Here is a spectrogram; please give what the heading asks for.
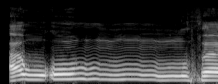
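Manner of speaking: আও উনসা drawn out slowly, the নুন hidden in a nasal hum before সা; slow nasal ikhfa on উনসা; ikhfa ghunna demo. Shown as a demonstration. Teacher demonstrating ikhfa ghunna in a Quran recitation lesson. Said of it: "ইকফার যতগুলো গুন্না".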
